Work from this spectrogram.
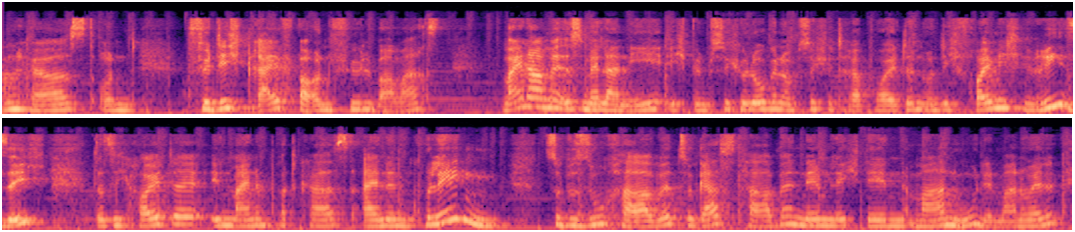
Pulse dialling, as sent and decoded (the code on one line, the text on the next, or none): none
